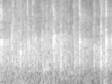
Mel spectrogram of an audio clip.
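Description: audience applauding

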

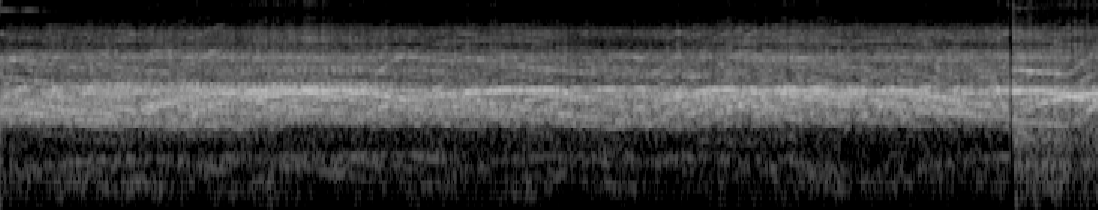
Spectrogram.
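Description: police car sirens

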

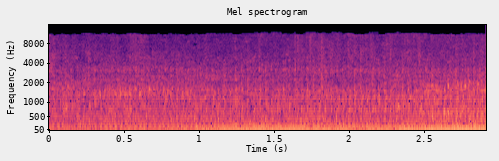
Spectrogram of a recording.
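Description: car engine idling nearby

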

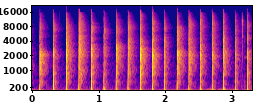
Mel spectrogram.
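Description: hand clapping

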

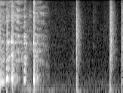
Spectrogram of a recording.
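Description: coughing fit

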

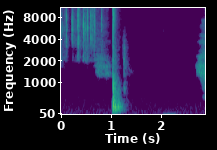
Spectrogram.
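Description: dice rolling

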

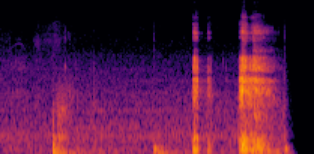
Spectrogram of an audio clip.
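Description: throat clearing

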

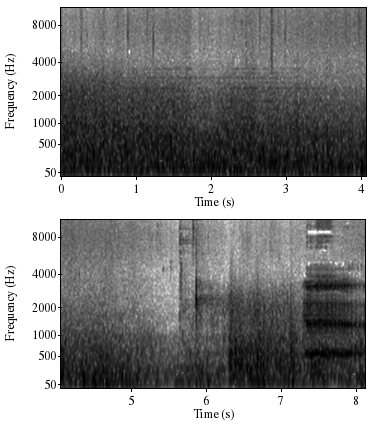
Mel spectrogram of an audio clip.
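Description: rain and thunderstorm ambience

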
